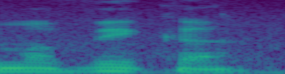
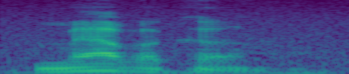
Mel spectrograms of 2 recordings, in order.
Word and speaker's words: Mavica: he pronounced it in movika and it's mavica it's america america yeah anyway i think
